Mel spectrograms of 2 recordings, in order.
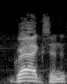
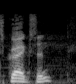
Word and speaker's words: Gragson: So, I'm not supposed to pronounce it Noah Gragson. It's Gregson.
